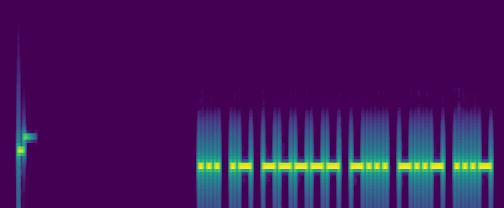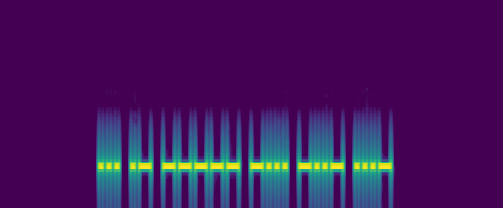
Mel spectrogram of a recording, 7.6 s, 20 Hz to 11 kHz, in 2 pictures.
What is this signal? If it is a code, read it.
Morse code, heard as a keyed tone, about 40 wpm, 700 Hz. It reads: SA0BXV SA0BXV
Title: Call Signs Repeated 3x - 40wpm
